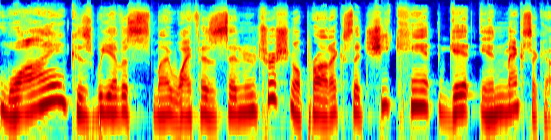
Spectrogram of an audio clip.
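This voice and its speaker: Recorded very cleanly against a silent background, the sound is dry and close with no echo. A man with an American accent uses a normal speaking voice at a fairly high pitch, with lively intonation. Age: 60s. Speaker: podcast host. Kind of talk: casual monologue.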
